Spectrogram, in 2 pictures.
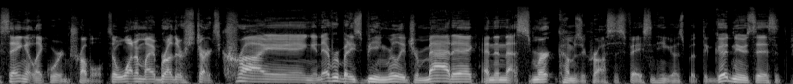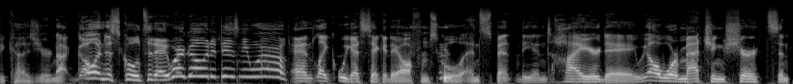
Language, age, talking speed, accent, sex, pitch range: English, 30-49, 260 wpm, American, male, 80-115 Hz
